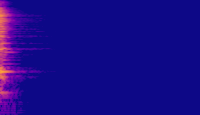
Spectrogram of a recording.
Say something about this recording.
This is Tony's nasty cheap cowbell. The pack is conceived to be used with fruity's FPC, or any other drum machine or just in a electronic drumkit. ENJOY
